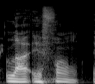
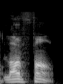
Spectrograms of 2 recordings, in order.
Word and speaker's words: L'Enfant: Oh, L'Enfant. – L'Enfant, right? – Yeah. Yeah. It's like in the word infant, but French.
